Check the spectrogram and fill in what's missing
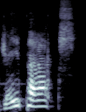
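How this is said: It is said in an American accent.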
